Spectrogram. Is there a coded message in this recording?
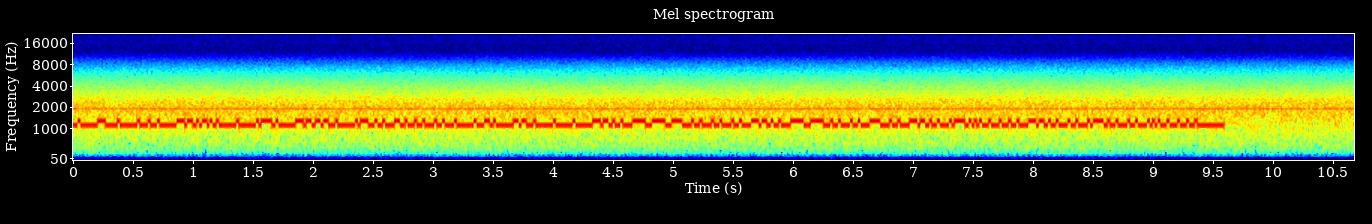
Yes: RTTY (45.45 baud, 170 Hz shift) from 0.0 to 9.6 s, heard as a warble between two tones, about 1210 Hz centre, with radio static and a steady whistle near 1920 Hz. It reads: … DE LZ0UL 559 559 361 361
